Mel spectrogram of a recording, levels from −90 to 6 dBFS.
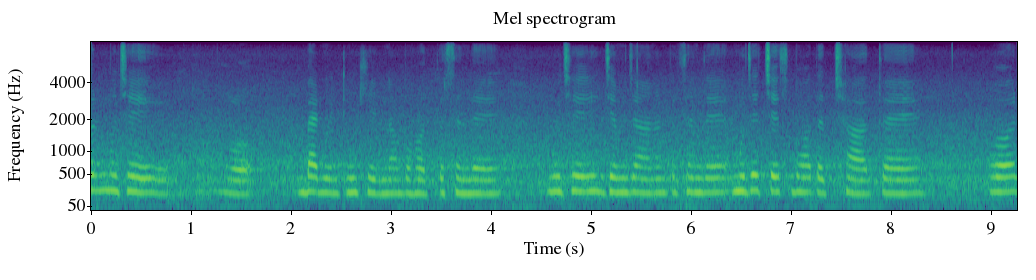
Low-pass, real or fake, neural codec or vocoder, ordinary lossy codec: none; real; none; none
